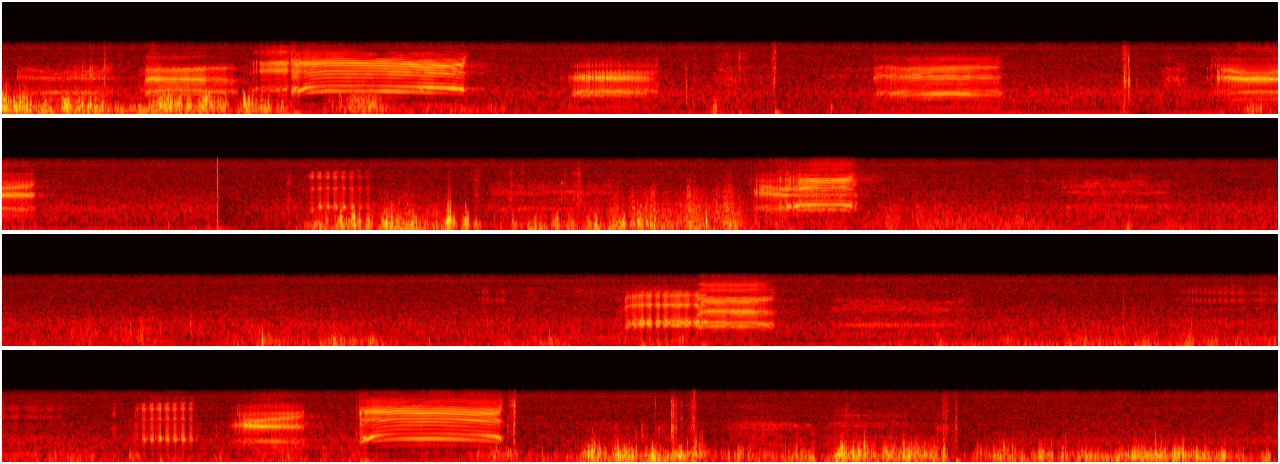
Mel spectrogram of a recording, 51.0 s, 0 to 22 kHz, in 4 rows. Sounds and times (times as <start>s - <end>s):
Livestock, farm animals, working animals: 0.2s - 5.0s, 5.6s - 6.7s, 7.3s - 10.1s, 11.6s - 13.3s, 15.5s - 16.5s, 17.5s - 19.0s, 20.2s - 21.6s, 23.0s - 25.0s, 30.0s - 35.3s, 37.3s - 43.5s, 45.7s - 47.4s.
